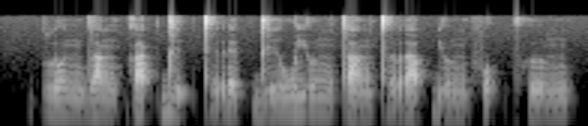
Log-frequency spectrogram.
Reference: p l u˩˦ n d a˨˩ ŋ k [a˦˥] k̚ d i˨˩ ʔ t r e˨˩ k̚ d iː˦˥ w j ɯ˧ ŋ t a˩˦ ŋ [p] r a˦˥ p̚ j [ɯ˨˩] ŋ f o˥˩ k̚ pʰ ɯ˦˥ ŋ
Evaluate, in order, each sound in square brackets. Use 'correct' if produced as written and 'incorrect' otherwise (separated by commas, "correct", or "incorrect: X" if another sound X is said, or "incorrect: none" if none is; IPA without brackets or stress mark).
correct, incorrect: t, correct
